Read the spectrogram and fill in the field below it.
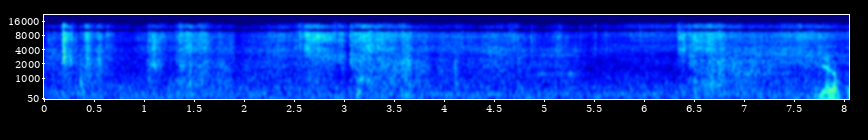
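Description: A hand rustles and stirs through dry seeds.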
